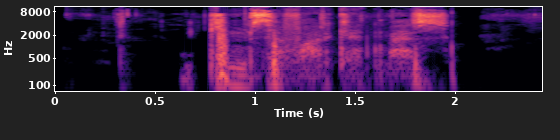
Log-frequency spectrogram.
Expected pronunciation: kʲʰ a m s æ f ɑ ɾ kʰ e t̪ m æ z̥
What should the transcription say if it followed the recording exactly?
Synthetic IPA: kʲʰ i m s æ f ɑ ɾ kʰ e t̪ m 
